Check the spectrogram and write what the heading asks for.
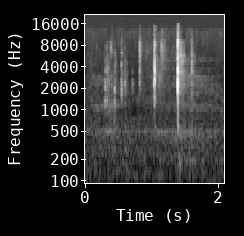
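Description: Near silence broken by a few faint computer keyboard key clicks; the loudest comes about one and a half seconds in.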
